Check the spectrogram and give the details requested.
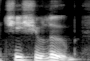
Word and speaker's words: Chicxulub: In 1991, Hildebrand, Penfield, Boynton, Camargo, and others published their findings identifying the Chicxulub crater. Named after the nearby town, its pronunciation, Chi-shu-lub, was a playful jab at skeptics who had dismissed it for years.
